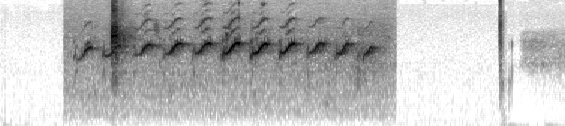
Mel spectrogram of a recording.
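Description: A Spotted Sandpiper gives a quick run of about nine high, clear weet notes, roughly four a second, followed by a single faint click.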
